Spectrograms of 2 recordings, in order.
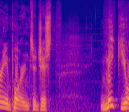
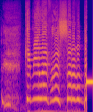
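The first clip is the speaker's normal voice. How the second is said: high squeaky puppet complaint; goofy muffled sock puppet. Acted. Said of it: "In the Puppet George voice".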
